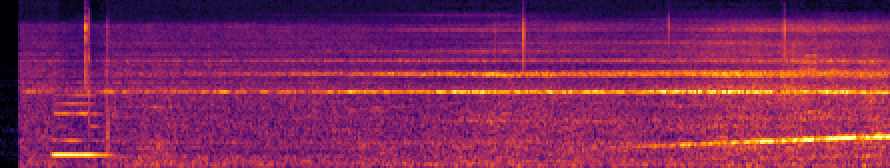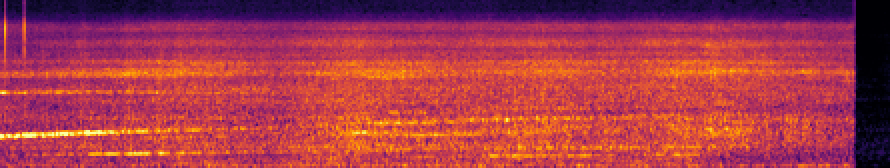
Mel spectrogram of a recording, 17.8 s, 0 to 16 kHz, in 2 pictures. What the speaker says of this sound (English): Listen to this 378 Overground train to hear the difference.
